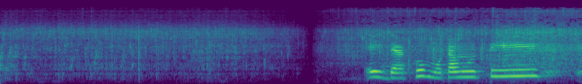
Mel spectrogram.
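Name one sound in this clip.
A metal spatula scrapes against a pan.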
